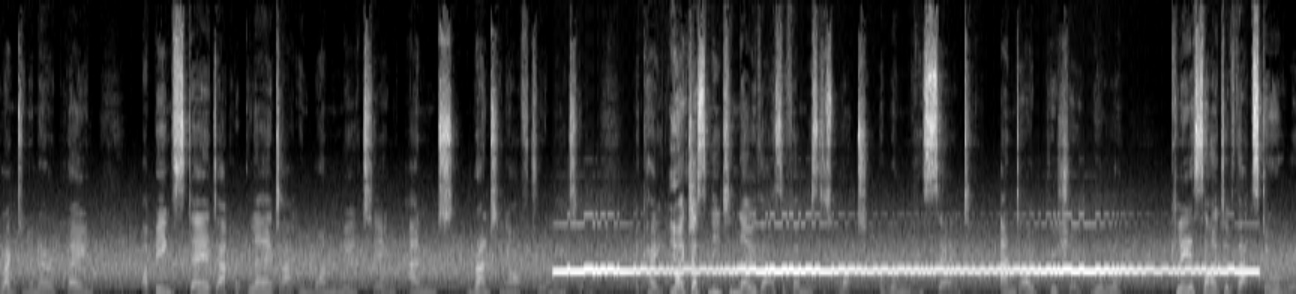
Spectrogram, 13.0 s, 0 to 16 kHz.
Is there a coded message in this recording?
Yes: RTTY (45.45 baud, 170 Hz shift) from 5.5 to 12.6 s, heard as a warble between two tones, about 1380 Hz centre, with radio static, fading and speech in English. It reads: AIXO SEMBLAVA UN RESPIR PROVISIONAL.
